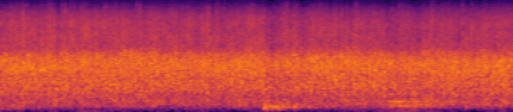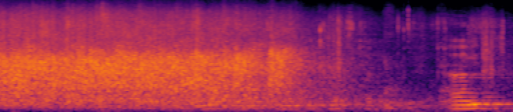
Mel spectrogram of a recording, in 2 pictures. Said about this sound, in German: Herzlich willkommen. Applaus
